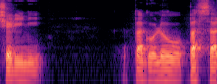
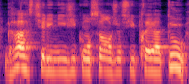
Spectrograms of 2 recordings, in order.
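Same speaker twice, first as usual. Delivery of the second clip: high, loud panicked surrender; terrified begging; 9 semitones higher, 7 dB louder than usual. A narrator's reading. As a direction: cry for mercy at knifepoint. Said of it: "s'écria Pagolo".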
